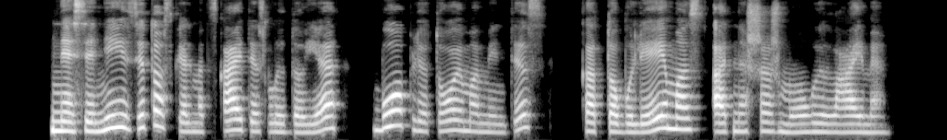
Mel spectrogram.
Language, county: Lithuanian, Panevėžys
